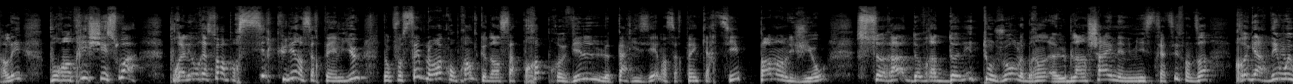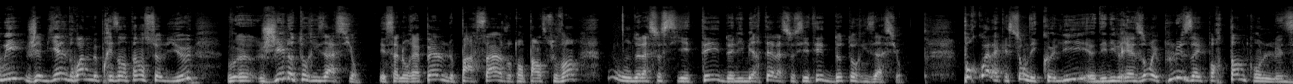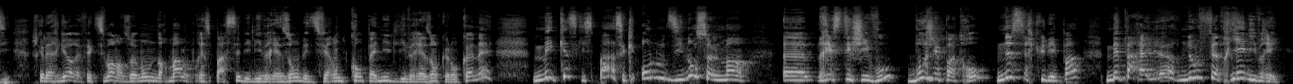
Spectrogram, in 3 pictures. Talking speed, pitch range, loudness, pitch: 220 wpm, 160-225 Hz, -26 LUFS, 185 Hz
